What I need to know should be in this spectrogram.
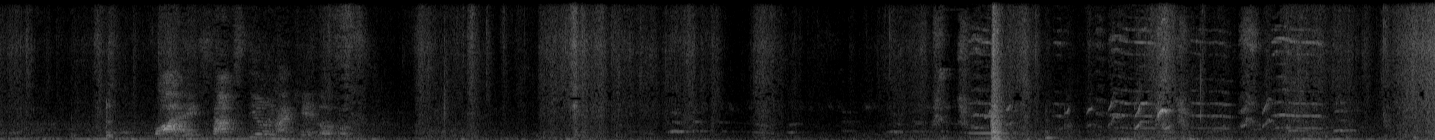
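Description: Puppies whimper and squeal in high little cries.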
